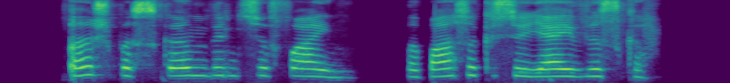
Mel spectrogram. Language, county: Lithuanian, Vilnius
